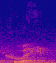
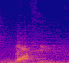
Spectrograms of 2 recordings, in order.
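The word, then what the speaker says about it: Hua Hin: and then h-i-n and people say hua in it's not the age is silent so it's it's wahine anyway i'm like where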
